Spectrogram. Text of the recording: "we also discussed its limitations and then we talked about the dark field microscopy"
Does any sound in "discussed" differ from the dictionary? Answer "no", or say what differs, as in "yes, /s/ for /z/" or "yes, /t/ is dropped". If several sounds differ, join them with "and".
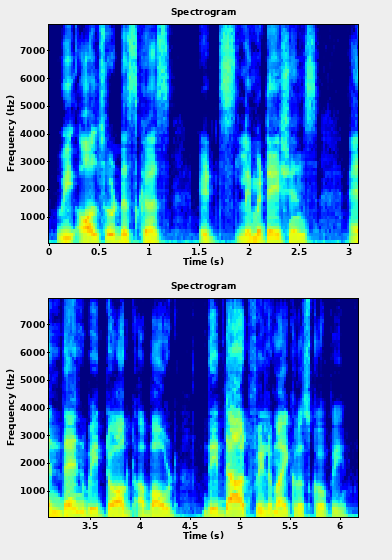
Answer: yes, /t/ is dropped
